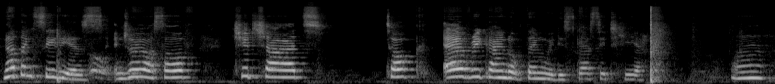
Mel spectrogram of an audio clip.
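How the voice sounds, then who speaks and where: Kenyan lady, pretty high voice, just chatting on her live, reading out comments n thanking folks. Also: lively intonation, measured pace, a little hiss or hum. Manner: chatty, reads and answers viewer comments, thanks viewers by name. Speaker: livestream host. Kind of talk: casual livestream chat.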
